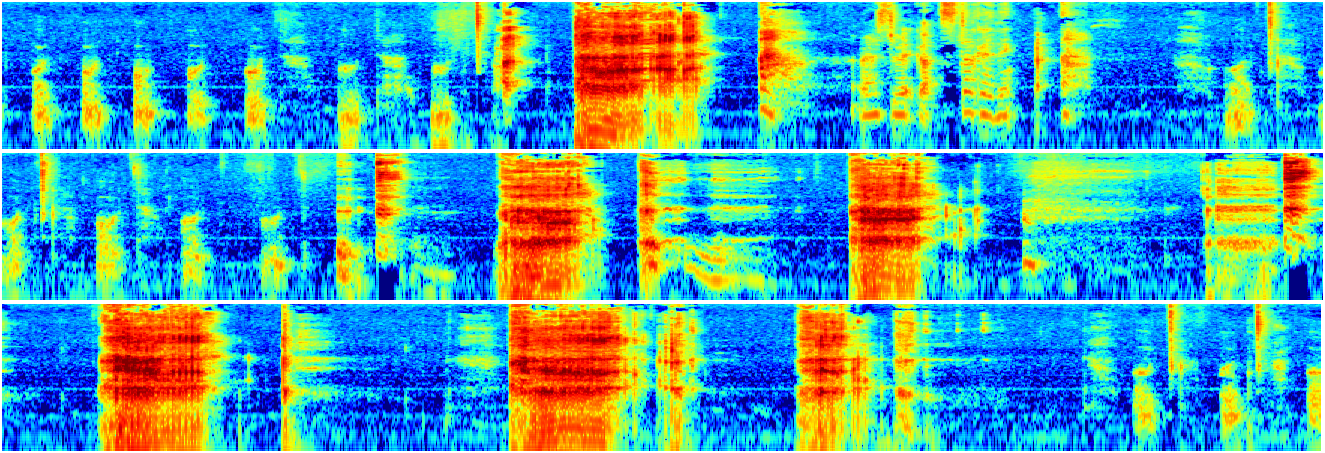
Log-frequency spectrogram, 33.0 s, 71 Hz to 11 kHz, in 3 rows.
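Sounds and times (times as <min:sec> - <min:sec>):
person burping loudly: 0:03.6 - 0:06.4, 0:13.8 - 0:14.5, 0:15.1 - 0:19.2, 0:21.0 - 0:22.1, 0:22.8 - 0:24.6, 0:26.2 - 0:27.9, 0:28.6 - 0:30.1.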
